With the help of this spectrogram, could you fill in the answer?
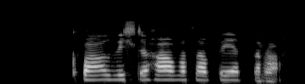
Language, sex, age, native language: Icelandic, male, 10, Icelandic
